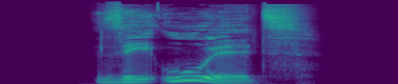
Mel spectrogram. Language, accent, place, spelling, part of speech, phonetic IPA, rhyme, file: German, Germany, Berlin, Seouls, noun, [sɔʊ̯ls], -ɔʊ̯ls, De-Seouls.ogg
- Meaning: genitive of Seoul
